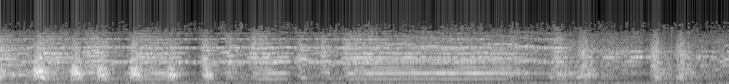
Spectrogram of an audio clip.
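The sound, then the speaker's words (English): A dog, King, a big, strong dog, barks in quick, loud bursts, then holds a long drawn-out whining howl before breaking into a few more sharp barks near the end. “And remember, the King here is a bigger, stronger dog than Thunder, and he's going to be right behind you.”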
